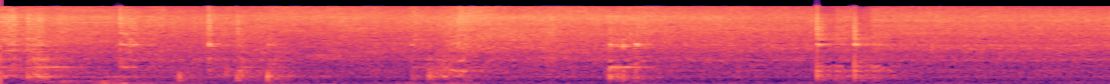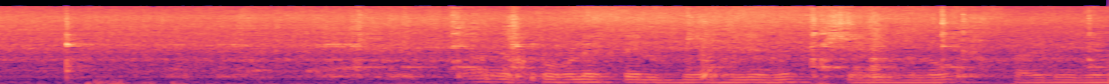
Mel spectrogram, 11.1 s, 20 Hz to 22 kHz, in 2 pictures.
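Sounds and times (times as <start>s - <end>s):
metal spatula scraping a pot: 0.0s - 3.3s, 5.9s - 11.0s
chicken sizzling in hot oil: 0.0s - 11.0s.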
